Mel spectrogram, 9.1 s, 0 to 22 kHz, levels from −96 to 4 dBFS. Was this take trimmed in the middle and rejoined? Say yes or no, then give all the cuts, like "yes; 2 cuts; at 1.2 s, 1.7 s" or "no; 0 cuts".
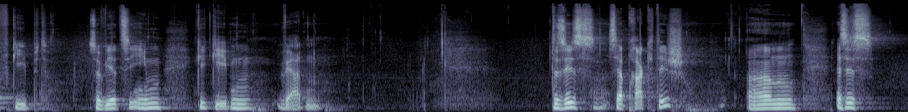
no; 0 cuts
